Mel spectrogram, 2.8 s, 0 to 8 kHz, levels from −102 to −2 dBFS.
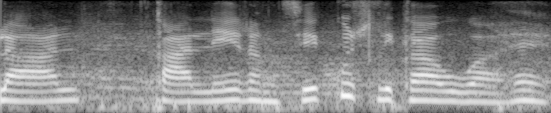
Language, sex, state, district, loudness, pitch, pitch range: Hindi, female, Uttar Pradesh, Lucknow, -14 LUFS, 230 Hz, 215-240 Hz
